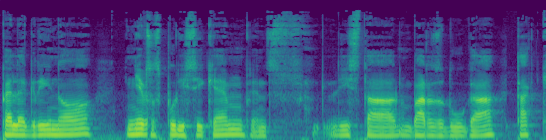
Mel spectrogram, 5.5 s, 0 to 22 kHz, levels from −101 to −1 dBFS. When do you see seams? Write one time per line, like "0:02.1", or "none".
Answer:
0:01.4
0:04.0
